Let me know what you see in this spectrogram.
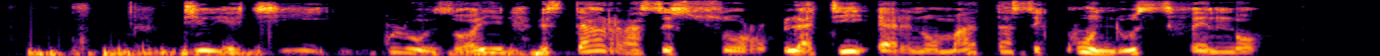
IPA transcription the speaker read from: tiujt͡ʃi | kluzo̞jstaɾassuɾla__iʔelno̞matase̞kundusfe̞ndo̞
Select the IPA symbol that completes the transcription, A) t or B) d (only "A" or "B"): A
